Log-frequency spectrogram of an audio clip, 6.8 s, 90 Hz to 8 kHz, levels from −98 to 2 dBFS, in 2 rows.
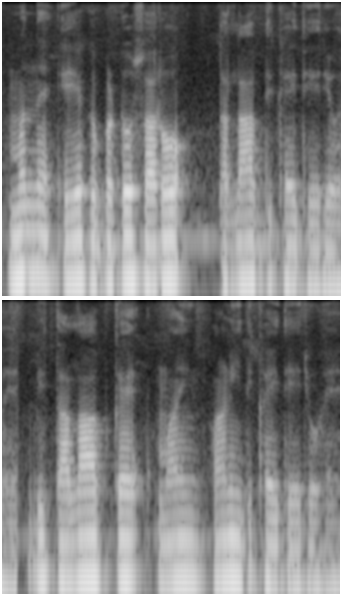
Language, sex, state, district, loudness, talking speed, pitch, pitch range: Marwari, male, Rajasthan, Nagaur, -18 LUFS, 160 wpm, 100 Hz, 95-105 Hz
